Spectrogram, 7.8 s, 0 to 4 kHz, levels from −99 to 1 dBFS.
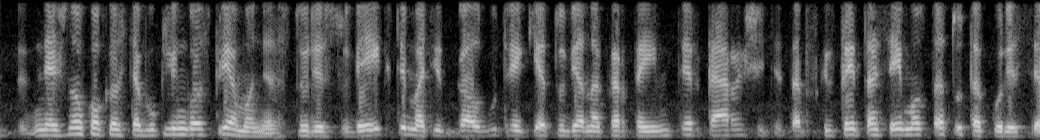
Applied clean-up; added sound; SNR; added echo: none; none; none; none.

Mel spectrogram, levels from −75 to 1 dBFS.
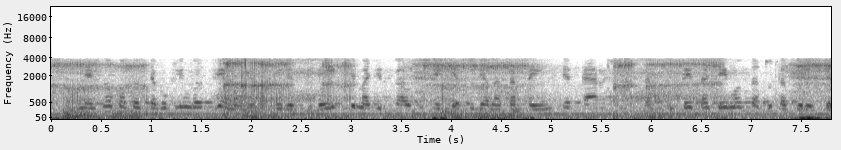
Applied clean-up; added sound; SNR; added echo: none; Breathing; -4 dB; reverberation time 1.2 s.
